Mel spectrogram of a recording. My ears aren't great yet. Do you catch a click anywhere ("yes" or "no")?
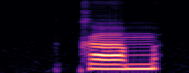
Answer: no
